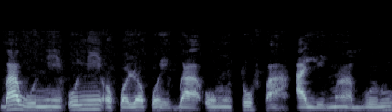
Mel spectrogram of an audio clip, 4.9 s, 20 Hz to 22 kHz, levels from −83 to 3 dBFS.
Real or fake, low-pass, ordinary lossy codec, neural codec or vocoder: real; 7.2 kHz; none; none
